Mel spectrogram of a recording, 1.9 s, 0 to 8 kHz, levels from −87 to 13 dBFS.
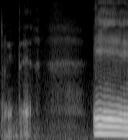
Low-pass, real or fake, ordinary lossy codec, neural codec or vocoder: none; fake; none; codec, 16 kHz, 2 kbps, FunCodec, trained on LibriTTS, 25 frames a second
